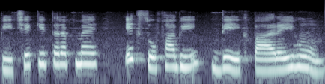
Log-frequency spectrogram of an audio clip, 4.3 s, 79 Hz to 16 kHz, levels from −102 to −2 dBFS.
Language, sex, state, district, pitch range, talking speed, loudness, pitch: Hindi, female, Bihar, Kaimur, 195-280 Hz, 150 wpm, -15 LUFS, 235 Hz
